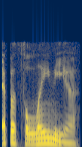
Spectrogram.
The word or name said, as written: epithalamia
